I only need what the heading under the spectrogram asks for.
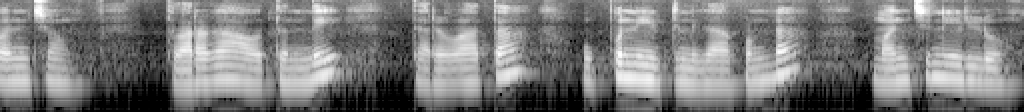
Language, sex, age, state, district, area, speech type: Telugu, female, 45-60, Andhra Pradesh, Nellore, rural, spontaneous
